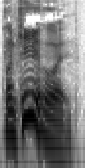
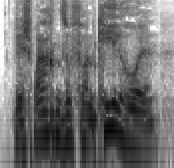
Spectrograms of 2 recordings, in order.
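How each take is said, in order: First: Incredulous echo. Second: Said in the usual way. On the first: A narrator's reading. Innkeeper echoes Morgan's answer, scornfully incredulous. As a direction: throw the words back at him.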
